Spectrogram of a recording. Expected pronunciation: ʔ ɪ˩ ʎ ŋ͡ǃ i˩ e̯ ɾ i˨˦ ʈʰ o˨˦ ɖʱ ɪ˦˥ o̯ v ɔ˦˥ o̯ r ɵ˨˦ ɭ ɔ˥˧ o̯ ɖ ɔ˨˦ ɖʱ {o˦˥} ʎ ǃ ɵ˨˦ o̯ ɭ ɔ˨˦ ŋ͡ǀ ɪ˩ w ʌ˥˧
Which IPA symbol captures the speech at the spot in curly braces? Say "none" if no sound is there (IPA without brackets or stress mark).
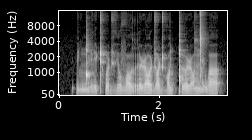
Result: ɔ˦˥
